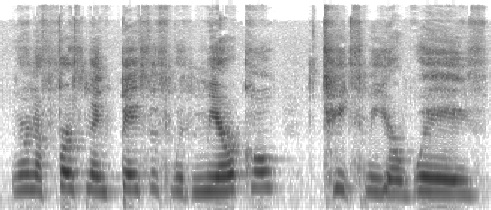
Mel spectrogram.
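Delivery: loud, pleading, slowing at the end; eager envy. Acted. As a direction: beg for the secret. Grape Juice begs in chat.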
